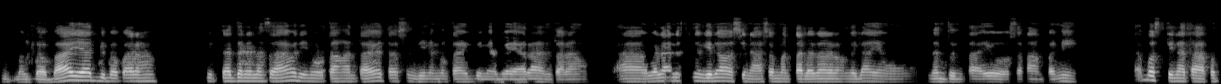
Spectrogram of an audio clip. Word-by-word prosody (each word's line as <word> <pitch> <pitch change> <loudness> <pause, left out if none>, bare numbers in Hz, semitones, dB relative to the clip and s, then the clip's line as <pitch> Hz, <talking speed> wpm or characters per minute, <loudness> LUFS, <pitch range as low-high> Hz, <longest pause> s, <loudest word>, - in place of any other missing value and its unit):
magbabayad, 125 - +4
di 155 - -1
ba 145 - +3
parang 155 0 +1 0.5
nagdadala 155 0 +1
ng 150 - -7
sahod, 165 +4 +3
inuutangan 140 -2 -1
tayo, 140 +3 +2
tas 145 -1 -4
hindi 135 0 -3
naman 135 0 -6
tayo 130 0 0
binabayaran. 125 0 -1
Parang, 120 +1 -3 0.3
ah, 135 0 -1
wala 150 +4 +2
na - - -1
silang 165 -2 -3
ginawa, 160 0 +4
sinasamantala 130 -1 0
na 135 0 +2
lang 130 0 -6
nila 140 0 -2
yung 125 0 -12
nandun 130 -2 -3
tayo 130 -1 0
sa 130 - -6
company. 125 +3 -4 0.6
Tapos 200 -2 +1
tinatakot 145 -1 +1
135 Hz, 150 wpm, -23 LUFS, 130-150 Hz, 0.6 s, magbabayad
